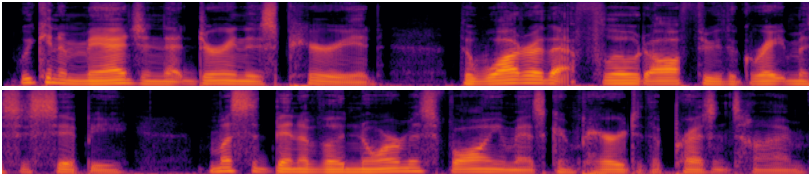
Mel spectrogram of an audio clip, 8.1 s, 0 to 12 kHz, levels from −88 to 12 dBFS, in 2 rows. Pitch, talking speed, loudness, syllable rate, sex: 110 Hz, 210 wpm, -20 LUFS, 6.3 syllables/s, male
